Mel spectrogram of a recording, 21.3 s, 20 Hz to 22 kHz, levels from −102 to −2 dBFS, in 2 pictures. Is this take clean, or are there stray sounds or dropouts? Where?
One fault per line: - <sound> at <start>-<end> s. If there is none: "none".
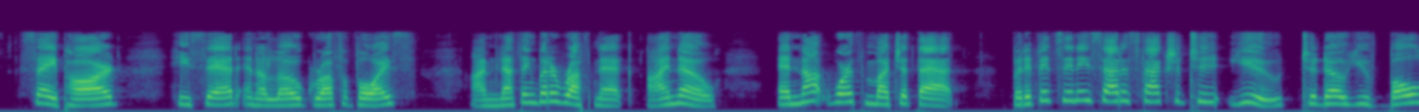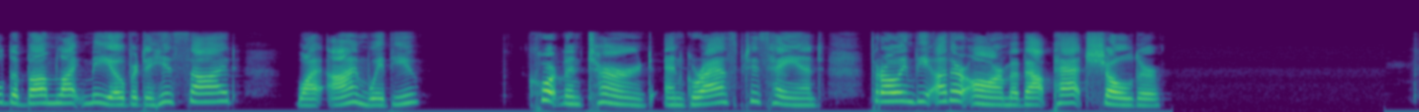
none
